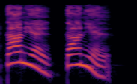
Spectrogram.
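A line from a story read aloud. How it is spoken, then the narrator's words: Repeated loud calling. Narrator (German): Immer wieder rief laut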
